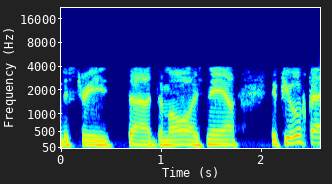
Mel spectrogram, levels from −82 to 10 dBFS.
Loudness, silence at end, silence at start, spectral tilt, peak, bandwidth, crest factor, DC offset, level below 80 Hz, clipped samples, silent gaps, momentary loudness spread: -22 LUFS; 0 s; 0 s; -10 dB/octave; -8 dBFS; 4.1 kHz; 14 dB; under 0.1%; -52 dBFS; under 0.1%; none; 4 LU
